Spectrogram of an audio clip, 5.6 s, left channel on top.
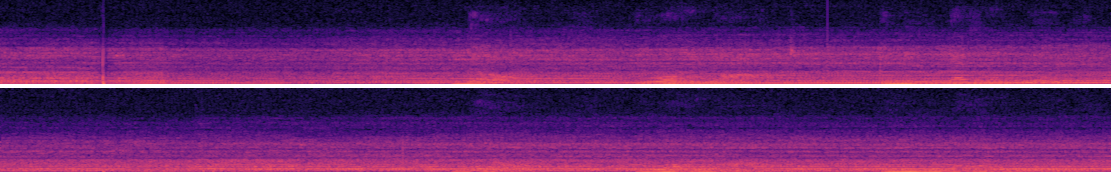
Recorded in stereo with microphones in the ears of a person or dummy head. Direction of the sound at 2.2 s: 55° left (ahead or behind).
